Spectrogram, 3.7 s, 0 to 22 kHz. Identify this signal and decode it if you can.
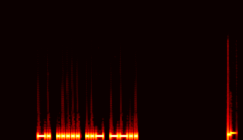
Morse code, heard as a keyed tone, about 32 wpm, 700 Hz. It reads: N5UZ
